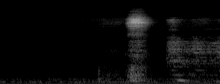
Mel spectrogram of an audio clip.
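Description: A short, loud breathy whoosh a little over a second in, after a quiet start; then the story app's background music begins near the end.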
